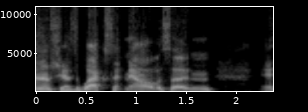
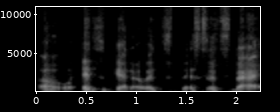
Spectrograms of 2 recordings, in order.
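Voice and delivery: mock whisper; 3 semitones lower, 10 dB quieter than usual. Mocking outsiders, unvoiced.

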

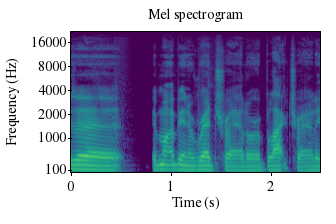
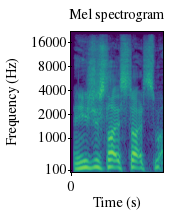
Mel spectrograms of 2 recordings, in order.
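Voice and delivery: ordinary talk, nothing marked

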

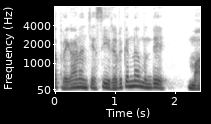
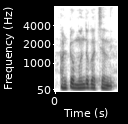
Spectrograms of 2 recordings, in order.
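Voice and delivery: usual speaking voice

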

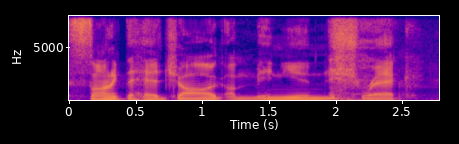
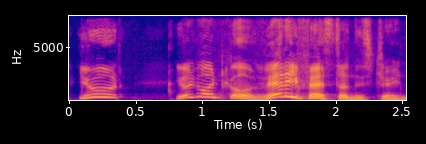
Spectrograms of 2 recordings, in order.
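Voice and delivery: mock Middle Eastern accent; 9 semitones higher, 9 dB louder than usual. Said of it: "use his real accent".

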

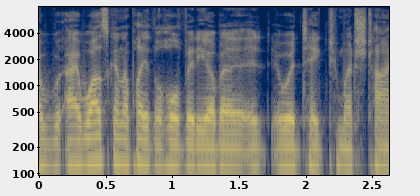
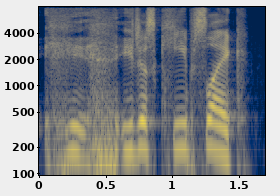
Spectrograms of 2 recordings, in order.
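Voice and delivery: ordinary talk, nothing marked

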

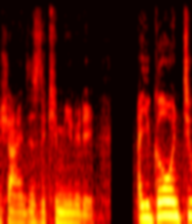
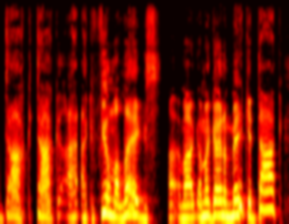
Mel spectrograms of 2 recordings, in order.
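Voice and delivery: high, fast, frantic wounded soldier; panicking gamer; 6 semitones higher than usual. Retold or imitated. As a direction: beg the medic in panic. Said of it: "he's like".

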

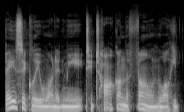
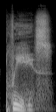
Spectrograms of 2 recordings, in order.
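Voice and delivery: creepy raspy voice; 3 dB quieter than usual. Retold or imitated. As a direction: rasp the word out slowly, unsettling. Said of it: "in a creepy, raspy voice".

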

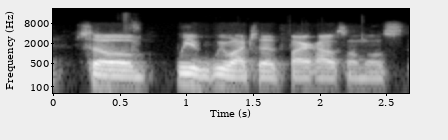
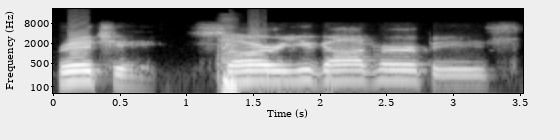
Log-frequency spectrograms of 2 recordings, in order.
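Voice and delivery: very slow, drawn-out puppet voice, pitched up; Matt Damon; 5 semitones higher, 3 dB louder, much slower than usual. Pretend. Guest reads the banner on a challenge, slow puppet voice. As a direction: stretch every word out like a simple movie puppet. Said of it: "read in your best Matt Damon voice".

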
